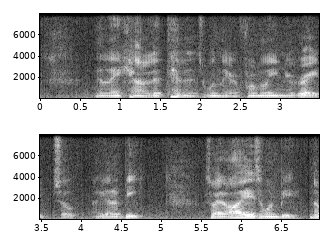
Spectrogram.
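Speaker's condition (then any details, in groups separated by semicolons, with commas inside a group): Brain injury; memory greatly affected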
